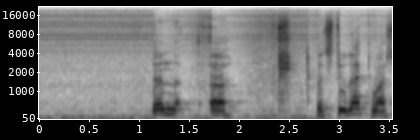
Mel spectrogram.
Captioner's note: makes cracking sound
